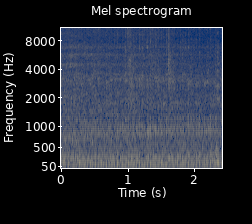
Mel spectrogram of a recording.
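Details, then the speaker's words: Lincoln V12 engine idling with a quick, even puffing tick from exhaust leaks, mainly around the muffler area, with a little smoke from the tailpipe. "y that sounds pretty swe unfortunately you can hear all the fle too yeah you can hear all the exhaust"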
